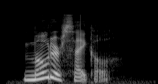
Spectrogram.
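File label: "motorcycle", English word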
